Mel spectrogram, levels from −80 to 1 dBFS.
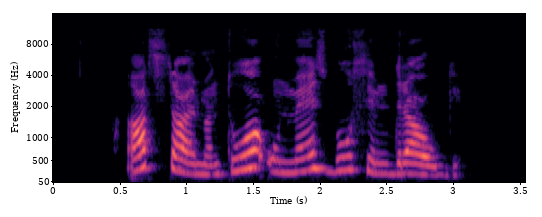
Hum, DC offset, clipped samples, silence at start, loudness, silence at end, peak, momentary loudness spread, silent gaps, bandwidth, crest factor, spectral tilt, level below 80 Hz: none; under 0.1%; under 0.1%; 0.55 s; -29 LUFS; 0.5 s; -10 dBFS; 11 LU; none; 11.5 kHz; 20 dB; -4 dB/octave; -88 dBFS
